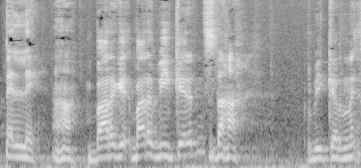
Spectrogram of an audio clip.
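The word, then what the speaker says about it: Pelle: Dead se escribe P-E-L-K, una cosa así. Dead. Se pronuncia Pele.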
